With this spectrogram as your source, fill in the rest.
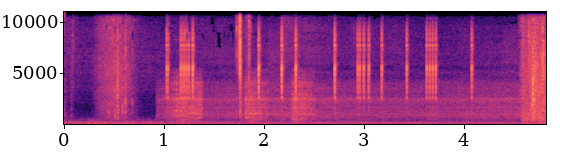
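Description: Short electronic clicks tick in quick succession.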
